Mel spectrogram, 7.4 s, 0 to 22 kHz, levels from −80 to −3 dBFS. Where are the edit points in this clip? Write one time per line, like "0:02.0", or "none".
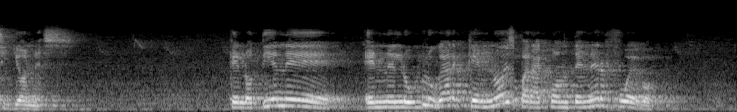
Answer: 0:02.3
0:04.2
0:05.1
